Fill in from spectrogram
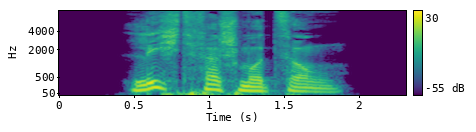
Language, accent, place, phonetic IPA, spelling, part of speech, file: German, Germany, Berlin, [ˈlɪçtfɛɐ̯ˌʃmʊt͡sʊŋ], Lichtverschmutzung, noun, De-Lichtverschmutzung.ogg
- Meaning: light pollution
